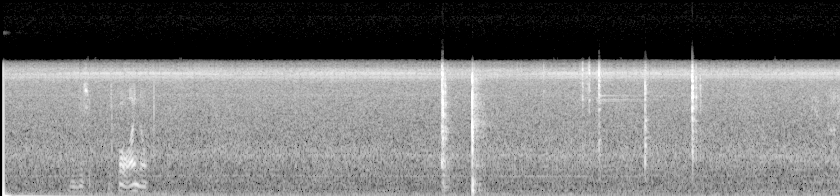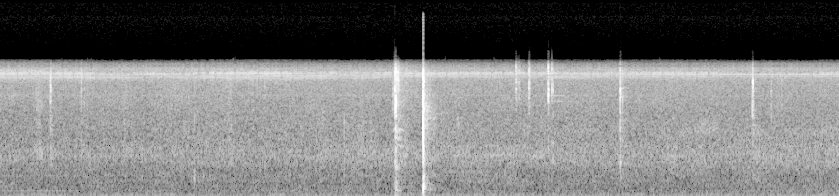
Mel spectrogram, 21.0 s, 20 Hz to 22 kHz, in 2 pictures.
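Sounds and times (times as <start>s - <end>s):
bowstring release snap: 5.5s - 6.1s
arrow striking target: 5.5s - 6.2s, 15.4s - 16.0s.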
